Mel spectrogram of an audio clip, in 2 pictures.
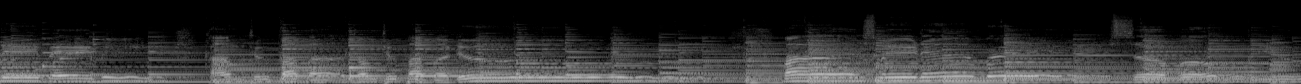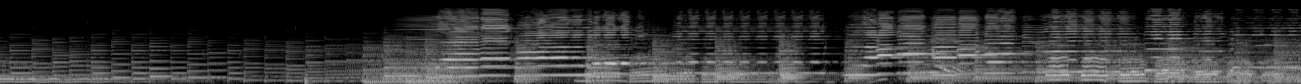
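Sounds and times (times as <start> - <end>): keyboard playing single notes: 0.0 - 26.0
harmonica melody: 16.7 - 26.0.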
